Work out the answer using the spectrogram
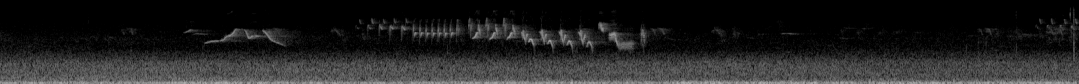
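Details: Common rosefinch recorded in Espoo, Finland, 9 June 2015, giving a clear up-and-down whistled phrase, then a rapid series of bright, descending notes, with a few further short notes afterward, over constant low-pitched background rumble.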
